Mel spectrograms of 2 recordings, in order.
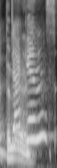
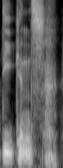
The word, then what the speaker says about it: decan: And they're pronounced decans and not deacons. Deacons are in the church system.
